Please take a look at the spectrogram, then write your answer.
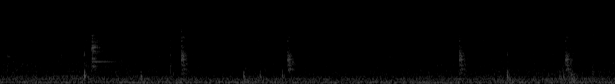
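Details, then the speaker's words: Ford (Explorer/Flex/Taurus/Edge) ABS hydraulic control unit, left front inlet valve activated by scan-tool output test while checking a soft brake pedal: faint crisp clicks about once a second over a quiet hum; valve working properly. "it's faint but you can hear it see if I can get you closer back here just to listen so hopefully you can hear that so left front looks good inlet valve"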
